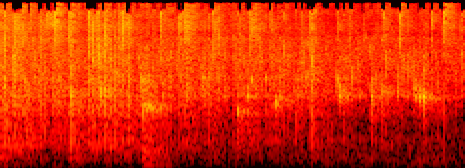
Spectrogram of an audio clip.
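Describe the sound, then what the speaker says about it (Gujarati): Curry leaves hit hot oil with cumin-coriander for tempering, giving a steady close sizzle with sharp crackling pops and spits, no voices. "અને વઘાર કરવા માટે લીમડાના પાન નાખીશું"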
